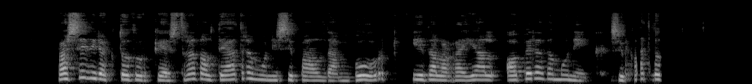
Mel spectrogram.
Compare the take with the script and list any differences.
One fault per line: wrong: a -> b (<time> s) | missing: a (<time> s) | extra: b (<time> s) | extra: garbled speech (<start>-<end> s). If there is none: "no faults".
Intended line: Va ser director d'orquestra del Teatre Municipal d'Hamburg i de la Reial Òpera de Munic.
extra: garbled speech (6.1-6.6 s)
